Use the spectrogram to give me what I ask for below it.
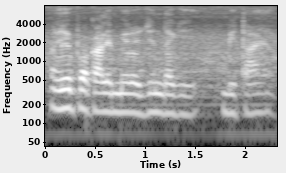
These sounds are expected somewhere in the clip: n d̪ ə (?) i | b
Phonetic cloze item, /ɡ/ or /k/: ɡ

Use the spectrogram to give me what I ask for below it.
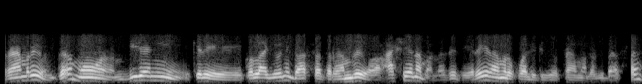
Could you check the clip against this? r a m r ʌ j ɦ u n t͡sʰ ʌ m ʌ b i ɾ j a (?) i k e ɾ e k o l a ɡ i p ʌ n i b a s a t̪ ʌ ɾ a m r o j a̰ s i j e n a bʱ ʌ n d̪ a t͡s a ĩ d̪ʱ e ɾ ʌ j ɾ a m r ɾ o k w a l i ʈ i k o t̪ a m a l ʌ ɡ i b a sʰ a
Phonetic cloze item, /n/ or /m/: n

